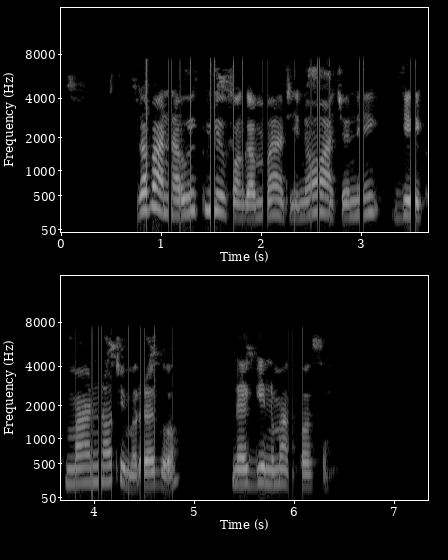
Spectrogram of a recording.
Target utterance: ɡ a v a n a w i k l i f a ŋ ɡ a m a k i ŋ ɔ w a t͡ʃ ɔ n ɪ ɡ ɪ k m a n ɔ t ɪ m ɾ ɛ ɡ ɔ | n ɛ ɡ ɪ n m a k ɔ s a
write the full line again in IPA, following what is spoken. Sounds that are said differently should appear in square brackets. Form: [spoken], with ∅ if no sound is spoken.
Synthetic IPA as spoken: ɡ a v a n a w i k l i f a ŋ ɡ a m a [t] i [n] ɔ w a t͡ʃ ɔ n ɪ ɡ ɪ k m a n ɔ t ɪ m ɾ ɛ ɡ ɔ | n ɛ ɡ ɪ n m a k ɔ s a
